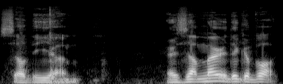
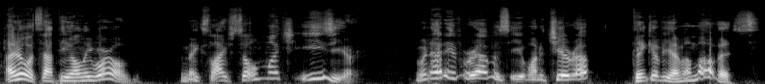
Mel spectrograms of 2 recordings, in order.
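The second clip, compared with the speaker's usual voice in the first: high, lilting reassurance; cheery retold answer; 8 semitones higher than usual. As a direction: voice a chipper sage, pitched well up. Acting out rabbi's cheerful answer.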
